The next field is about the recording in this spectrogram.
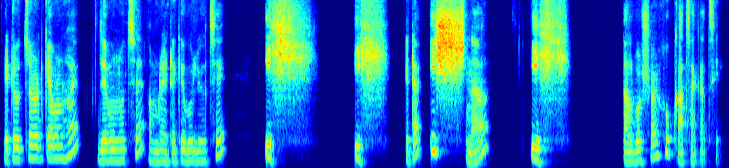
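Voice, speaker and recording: A man teaching a beginner German lesson, patiently explaining and slowly repeating example words. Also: on the high side, lively intonation, fairly bright tone.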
